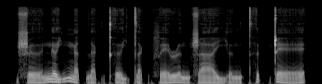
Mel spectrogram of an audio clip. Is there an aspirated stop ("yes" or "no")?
yes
